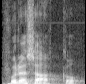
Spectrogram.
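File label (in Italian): "forasacco", vocabolario dialettale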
